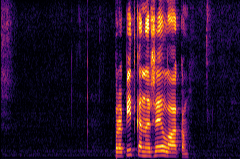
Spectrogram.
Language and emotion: Russian, neutral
